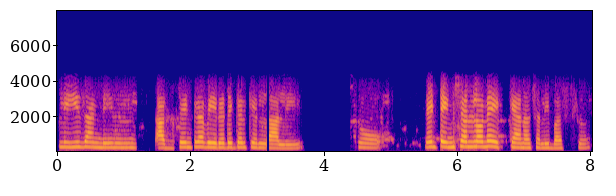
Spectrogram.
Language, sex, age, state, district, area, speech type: Telugu, female, 18-30, Telangana, Ranga Reddy, rural, conversation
